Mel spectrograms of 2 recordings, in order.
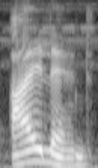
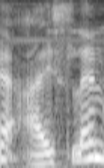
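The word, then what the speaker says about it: island: আইল্যান্ড কথাটির অর্থ হলো দ্বীপ, আই এস এল এ এন ডি, এটার উচ্চারণটি হবে আইল্যান্ড, তোমরা ভুল করে আইসল্যান্ড বলবে না।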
